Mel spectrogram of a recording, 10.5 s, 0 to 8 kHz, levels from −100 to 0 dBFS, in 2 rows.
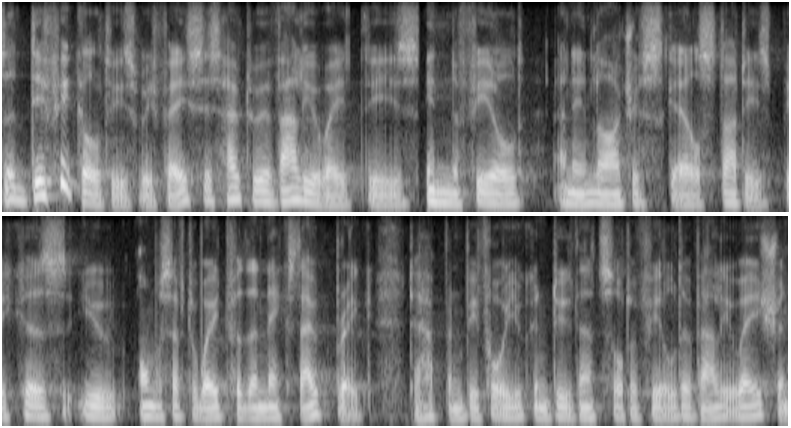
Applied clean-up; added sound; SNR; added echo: none; none; none; none.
